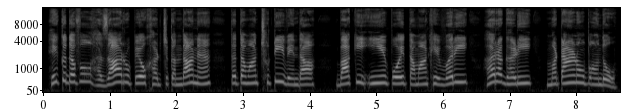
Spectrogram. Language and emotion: Sindhi, neutral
